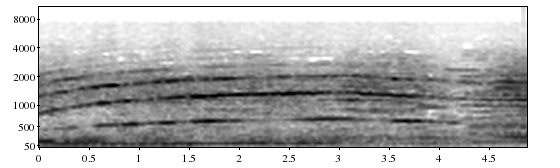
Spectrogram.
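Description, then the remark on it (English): A police siren wails steadily over the low rumble of a car engine as the patrol car pulls away, loud, responding Code 3 with lights on to a 211 shooting call at Hill and Geneva Alley, the siren's tone sliding and fading slightly toward the end. “Code 3. Hit the light. Yeah, come on. Let's roll.”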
